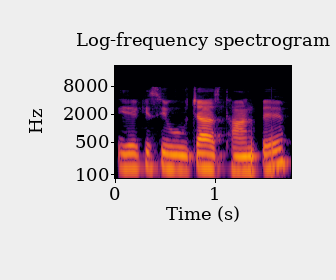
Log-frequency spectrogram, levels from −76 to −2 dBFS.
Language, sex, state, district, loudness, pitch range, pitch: Hindi, male, Bihar, Jamui, -24 LUFS, 130-145 Hz, 140 Hz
